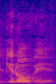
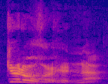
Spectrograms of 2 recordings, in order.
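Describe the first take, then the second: First: Said in the usual way. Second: Higher, hammed-up scolding command; mock-angry, forceful order to a child; intensified mad mother. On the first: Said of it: "She intensifies it". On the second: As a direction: imitate an old-school mother who means it now. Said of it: "She intensifies her expression".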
